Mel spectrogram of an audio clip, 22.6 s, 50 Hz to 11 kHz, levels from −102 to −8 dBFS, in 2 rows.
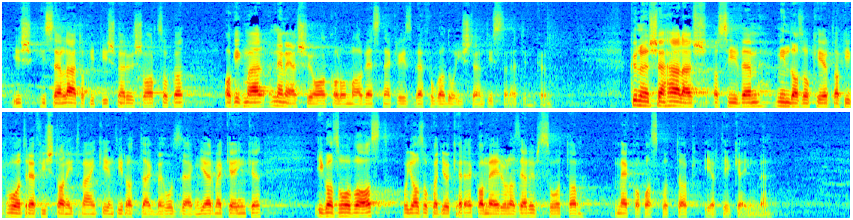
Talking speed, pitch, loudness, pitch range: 110 wpm, 115 Hz, -24 LUFS, 100-150 Hz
